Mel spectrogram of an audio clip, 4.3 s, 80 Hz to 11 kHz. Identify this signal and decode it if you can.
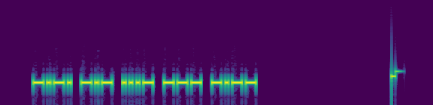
Morse code, heard as a keyed tone, about 36 wpm, 690 Hz. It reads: CKVOY
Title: Code Groups - 5 Letters - 35wpm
